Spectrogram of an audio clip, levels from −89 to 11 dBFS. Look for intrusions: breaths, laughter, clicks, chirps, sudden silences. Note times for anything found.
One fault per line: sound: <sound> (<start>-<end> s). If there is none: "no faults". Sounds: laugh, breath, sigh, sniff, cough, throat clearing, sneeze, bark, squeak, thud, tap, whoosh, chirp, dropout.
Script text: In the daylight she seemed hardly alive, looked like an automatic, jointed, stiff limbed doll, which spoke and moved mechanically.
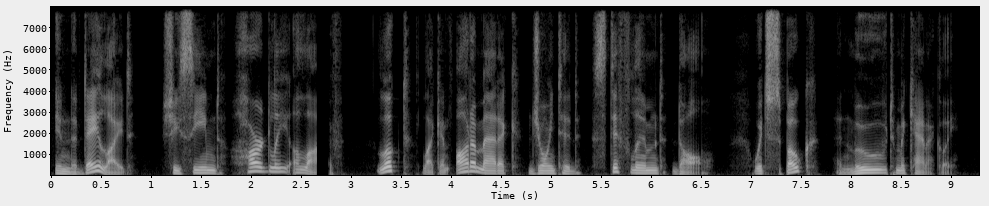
sound: dropout (2.7-2.8 s)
